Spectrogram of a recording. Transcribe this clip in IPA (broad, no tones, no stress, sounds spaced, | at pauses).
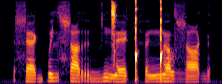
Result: ɬ æ ɡ p ʊ lʲ ɬ ɑ r ṳ ŋ͡ǀ ɛ ǃʰ ə ŋ͡ǃ ə lˠ ɮ ɑ ɡ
